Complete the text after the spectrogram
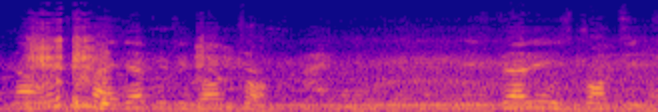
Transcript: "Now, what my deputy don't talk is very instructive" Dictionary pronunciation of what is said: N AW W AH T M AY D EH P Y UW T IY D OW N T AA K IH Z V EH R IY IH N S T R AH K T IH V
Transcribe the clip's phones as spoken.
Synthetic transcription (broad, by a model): N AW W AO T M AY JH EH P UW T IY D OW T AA IH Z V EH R IY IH N S T R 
